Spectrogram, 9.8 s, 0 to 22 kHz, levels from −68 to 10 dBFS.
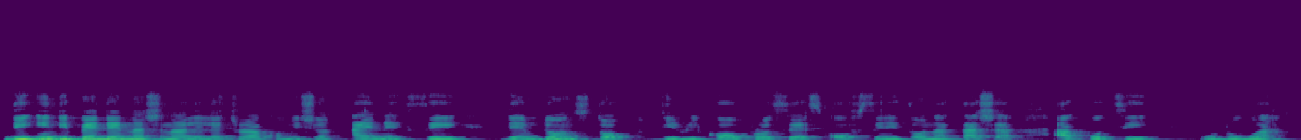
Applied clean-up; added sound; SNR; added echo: none; none; none; none.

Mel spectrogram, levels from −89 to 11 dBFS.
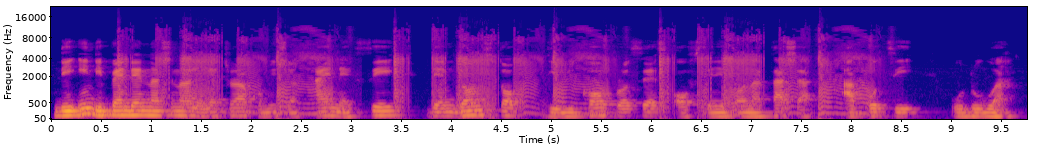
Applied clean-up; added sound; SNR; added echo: none; Fart; 12 dB; none.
